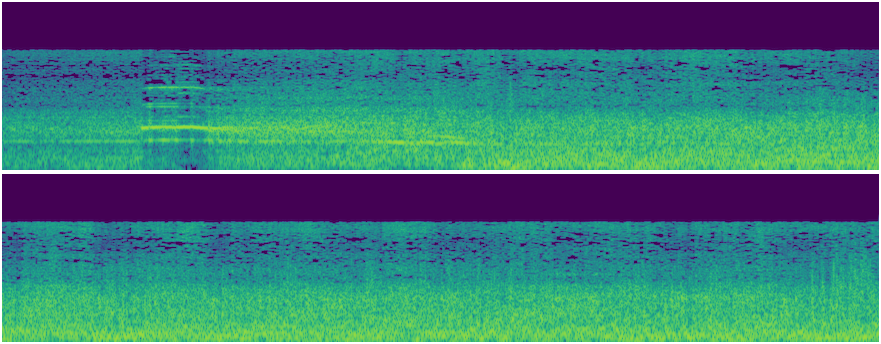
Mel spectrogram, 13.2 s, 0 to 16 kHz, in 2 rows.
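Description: An EF66 electric locomotive sounds its horn as it passes, and the horn's pitch falls as the locomotive goes by. Then the long freight train's container wagons run past at speed with a steady, loud rolling clatter of wheels on rail.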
